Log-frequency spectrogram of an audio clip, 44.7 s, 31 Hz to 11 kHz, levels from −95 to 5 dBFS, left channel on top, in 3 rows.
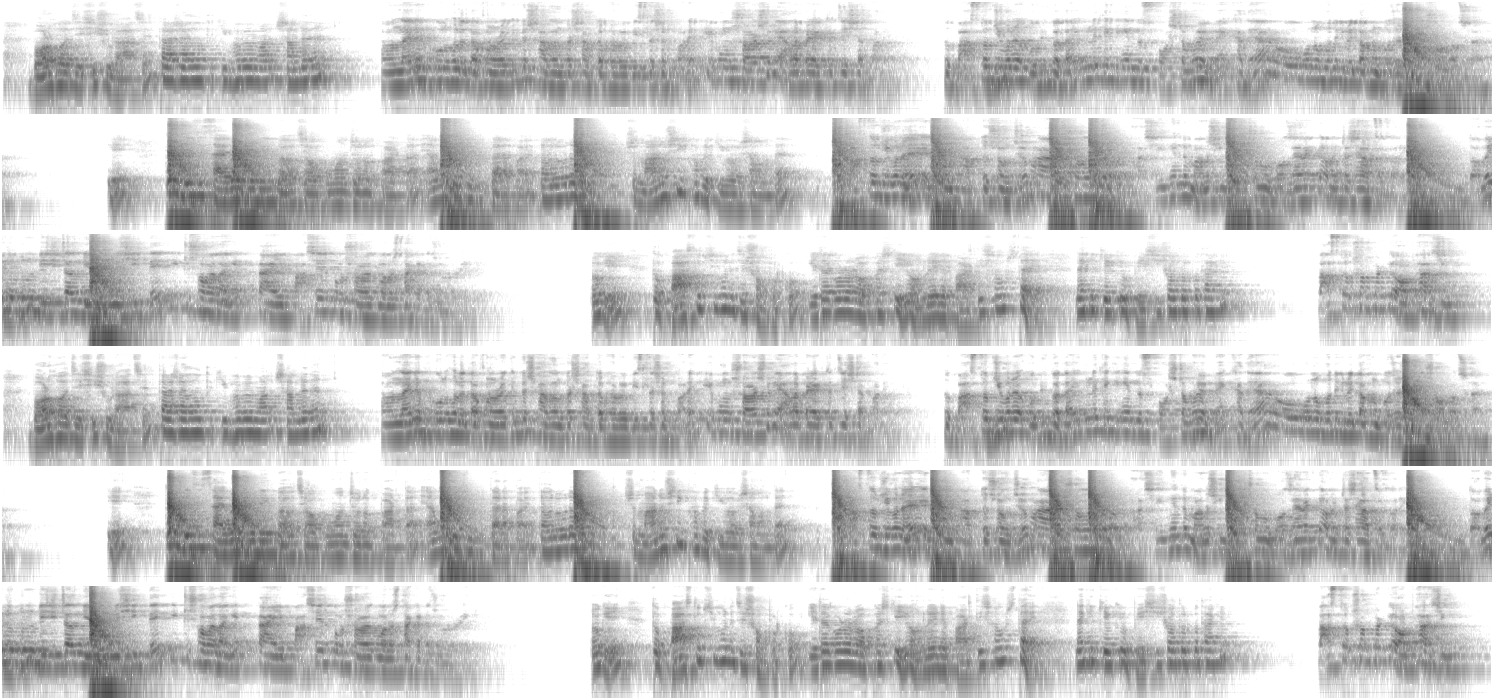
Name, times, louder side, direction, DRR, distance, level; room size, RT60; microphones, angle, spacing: voice 1, 0.0-3.2 9.8-10.0 15.9-16.1 16.5-20.7 21.1-22.7 29.8-30.1 35.7-42.0, right 1 dB, 90° right, 0 dB, 3.1 m, -43 dB
voice 2, 3.8-8.9 9.4-14.8 23.4-29.0 29.6-34.5 43.0-44.3, right 2 dB, 35° right, -2 dB, 4.3 m, -44 dB
sound 1, 14.0-14.8 16.5-18.1 19.3-19.8 20.6-21.2 23.2-23.6 24.2-24.6 25.4-26.2 27.1-27.5 28.9-29.6 30.7-31.1, right 6 dB, 55° right, 1.1 m, -32 dB
21.0 x 13.0 x 2.7 m, 0.85 s
head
